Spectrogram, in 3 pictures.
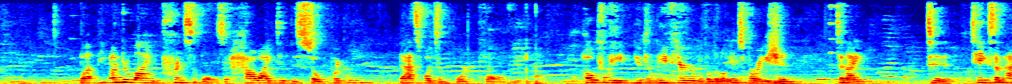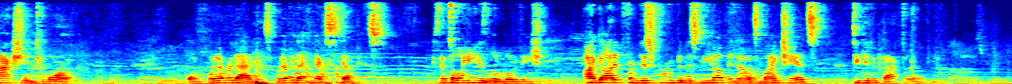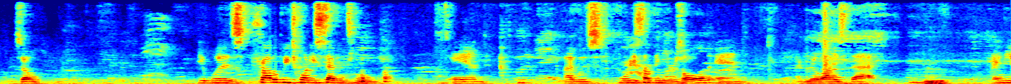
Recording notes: At an in-person real estate investor meet-up. This LIVE was recorded at a Real Estate Investor Meet-up Presentation.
